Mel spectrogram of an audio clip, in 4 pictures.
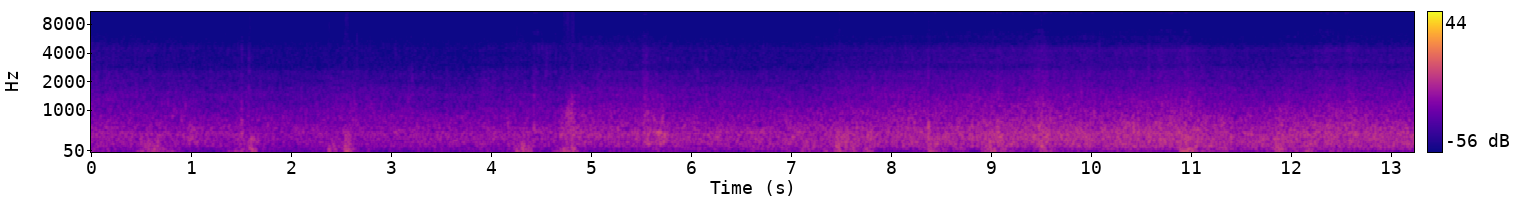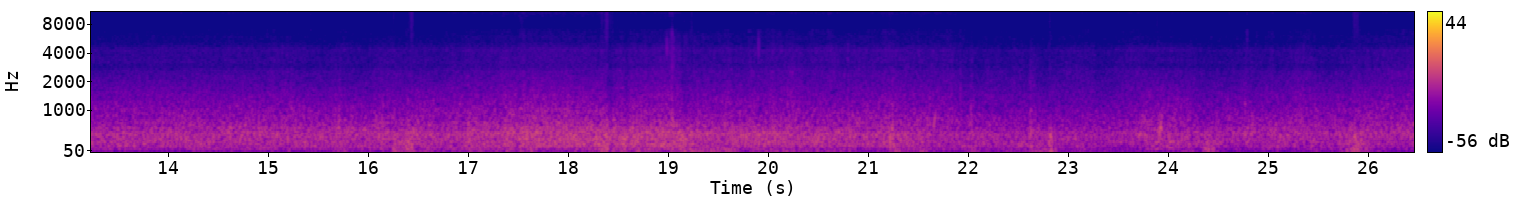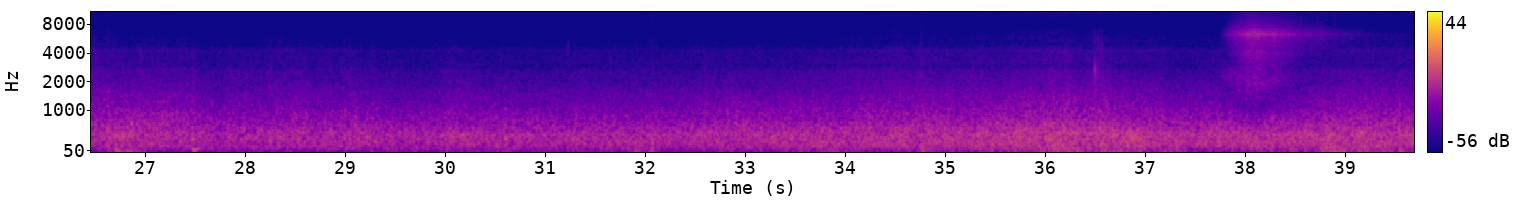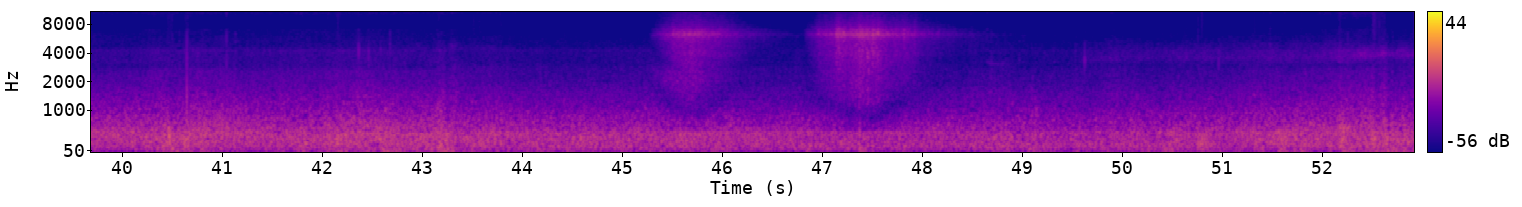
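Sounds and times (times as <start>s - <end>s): wind buffeting microphone: 0.0s - 3.0s, 15.2s - 27.9s, 35.8s - 52.9s.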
